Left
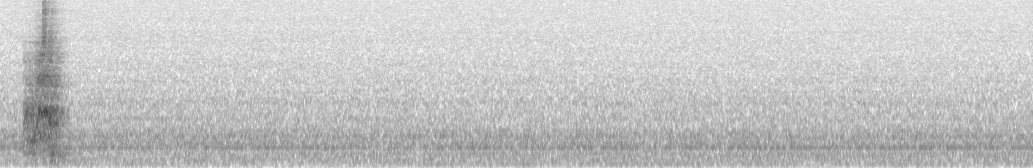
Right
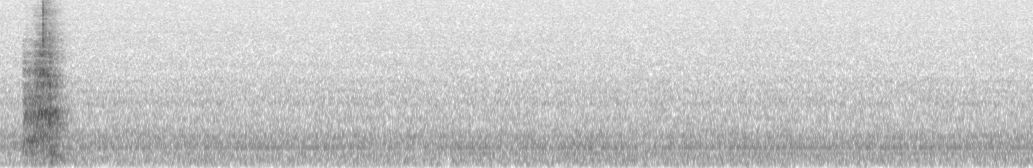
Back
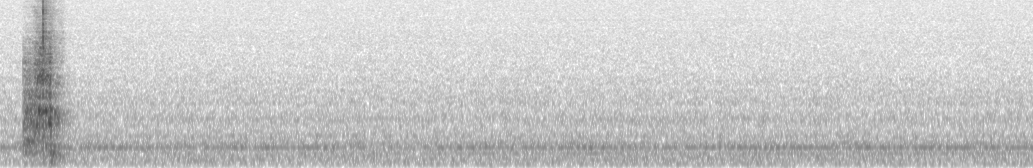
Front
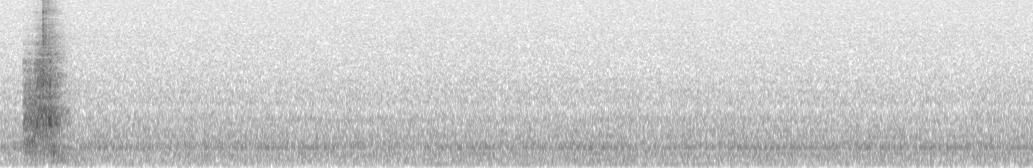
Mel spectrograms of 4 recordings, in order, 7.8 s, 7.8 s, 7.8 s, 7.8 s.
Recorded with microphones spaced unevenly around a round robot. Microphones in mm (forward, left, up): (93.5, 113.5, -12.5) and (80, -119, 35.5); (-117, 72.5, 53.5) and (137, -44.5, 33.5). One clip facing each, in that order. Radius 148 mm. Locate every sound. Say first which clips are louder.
0.2 s a zipper: even, back 4 dB; 165° right, 0.9 m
